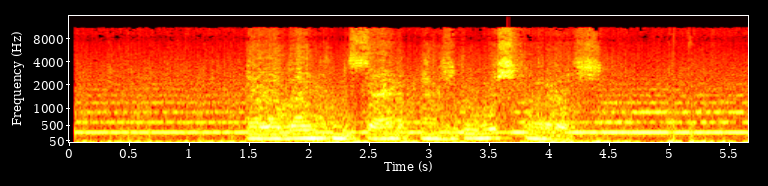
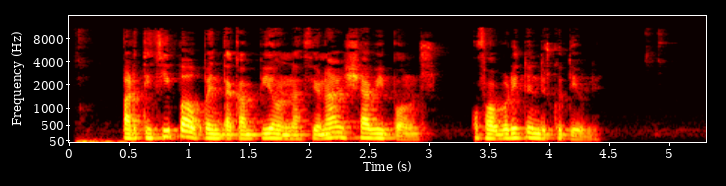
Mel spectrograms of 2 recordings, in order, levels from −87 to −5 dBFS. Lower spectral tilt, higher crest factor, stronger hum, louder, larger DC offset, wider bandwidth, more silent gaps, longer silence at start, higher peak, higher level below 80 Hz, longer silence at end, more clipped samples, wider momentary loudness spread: second, -5 dB/octave vs -6.5 dB/octave; second, 14 dB vs 20 dB; neither; first, -13 LUFS vs -24 LUFS; neither; about the same, 11.5 kHz vs 11.5 kHz; neither; about the same, 0.05 s vs 0.05 s; first, 0 dBFS vs -6 dBFS; first, -32 dBFS vs -58 dBFS; second, 0 s vs 0.9 s; neither; about the same, 9 LU vs 11 LU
